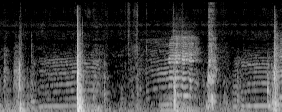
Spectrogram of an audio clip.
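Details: Short tremulous bleats from goats kept at a livestock farm in Lhokseumawe, Aceh, Indonesia, with sharp clacks and thumps from the pen between calls.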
